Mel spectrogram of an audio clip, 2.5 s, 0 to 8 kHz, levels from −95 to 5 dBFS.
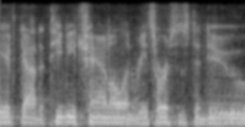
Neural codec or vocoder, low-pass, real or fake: vocoder, 24 kHz, 100 mel bands, Vocos; 7.2 kHz; fake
